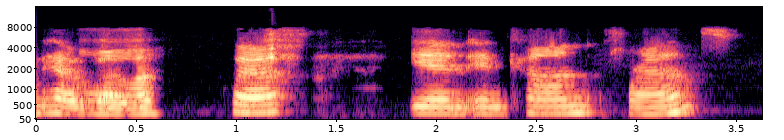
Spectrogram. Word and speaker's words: Cannes: So, anyway, we're going to have a class in Cannes, France. Oh, I'm actually saying it right.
